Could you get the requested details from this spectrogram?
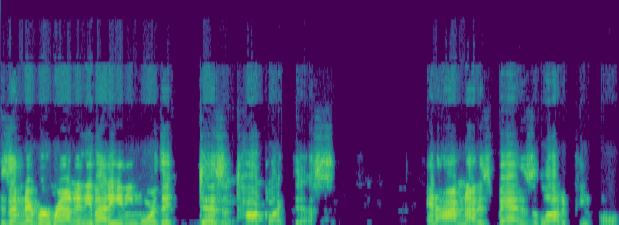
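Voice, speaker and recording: With a Texas accent and a bright, sharp tone, a man's voice makes very wide pitch swings in a dry, close sound with no echo. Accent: Texas drawl, moderate. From Texas (Houston, Gulf coast). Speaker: live streamer. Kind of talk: casual live stream chat. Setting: hospital, before surgery. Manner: rambling, halting.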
